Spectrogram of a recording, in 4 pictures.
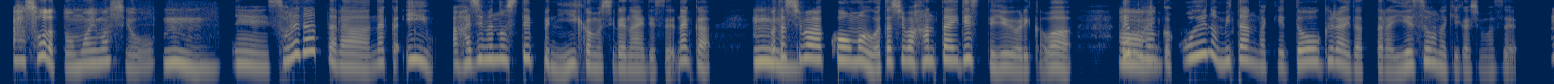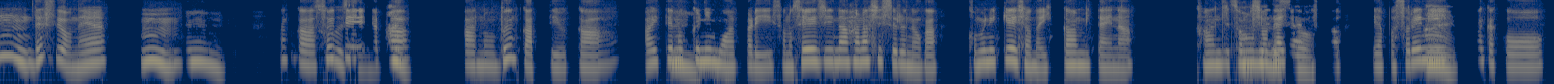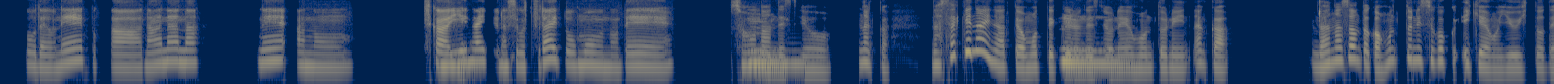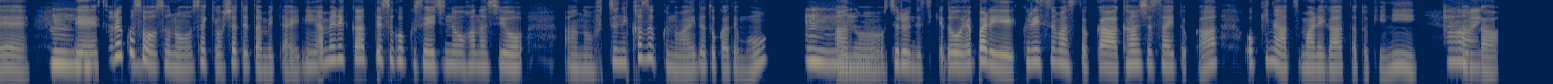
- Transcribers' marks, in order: none
- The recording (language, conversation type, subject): Japanese, advice, 自分の意見を言うのが怖くて黙ってしまうとき、どうしたらいいですか？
